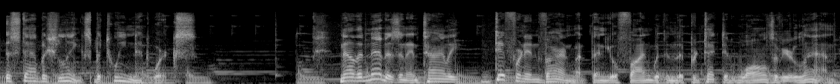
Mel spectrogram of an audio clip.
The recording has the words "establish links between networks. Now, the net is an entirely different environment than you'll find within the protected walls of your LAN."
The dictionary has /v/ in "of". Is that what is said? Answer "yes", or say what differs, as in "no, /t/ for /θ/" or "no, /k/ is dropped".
yes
